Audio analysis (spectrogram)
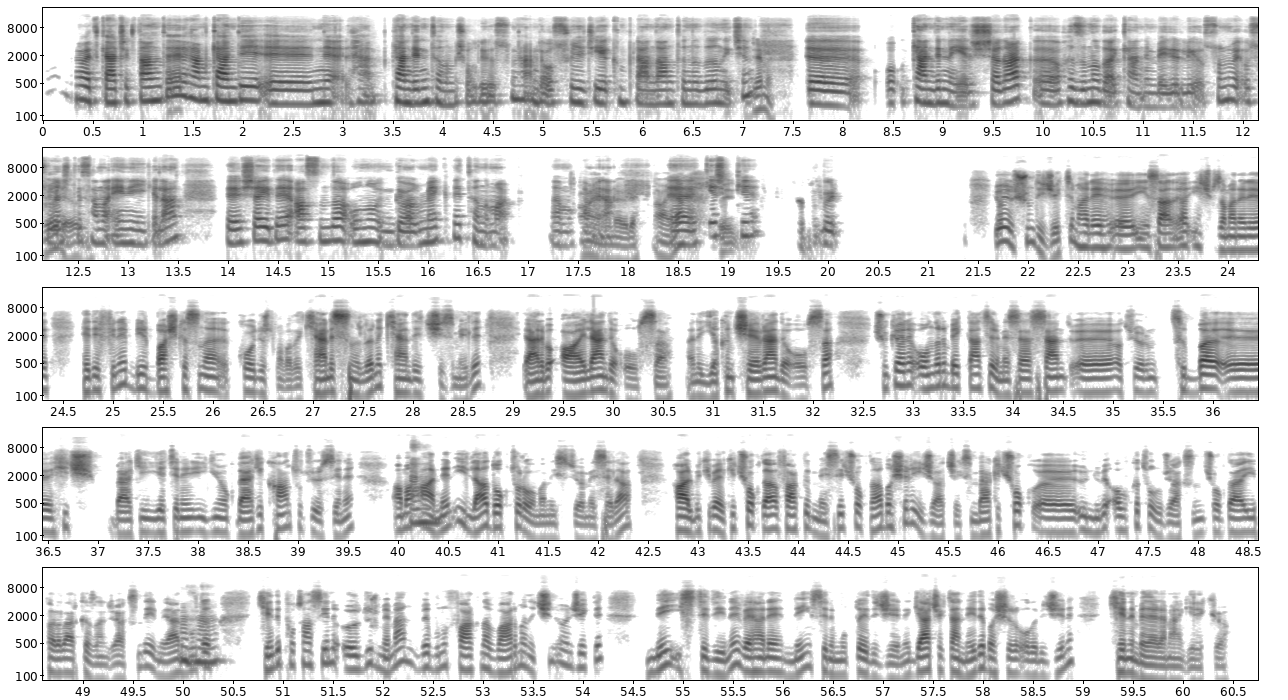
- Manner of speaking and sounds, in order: other background noise; tapping
- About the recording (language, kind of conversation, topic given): Turkish, podcast, Pişmanlık uyandıran anılarla nasıl başa çıkıyorsunuz?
